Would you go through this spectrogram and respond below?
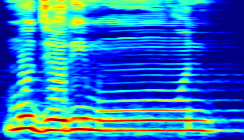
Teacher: جیم ساکن ہے، تو ہم یہاں پر اس کو ہلا کے پڑھیں گے، یعنی کہ قلقلہ کر کے پڑھیں گے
